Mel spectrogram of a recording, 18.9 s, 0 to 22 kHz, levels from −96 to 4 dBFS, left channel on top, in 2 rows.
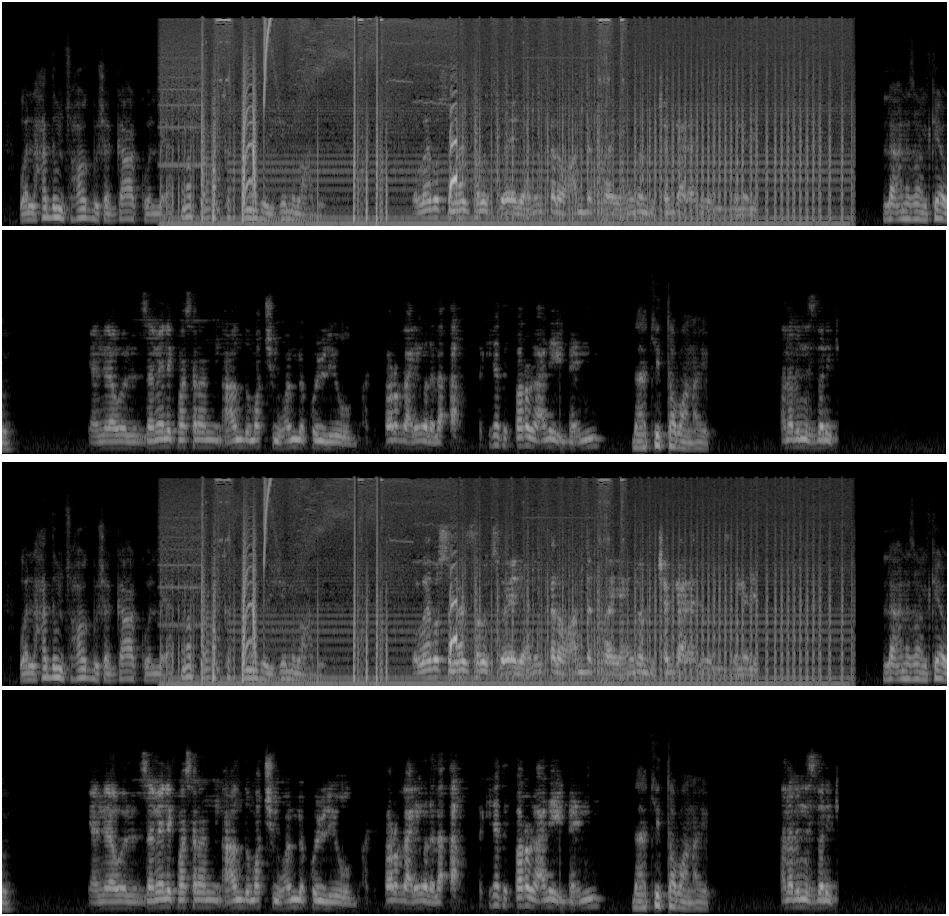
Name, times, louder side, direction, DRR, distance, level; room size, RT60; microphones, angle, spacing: voice 1, 0.2-3.3 8.8-9.6 15.0-15.2 15.8-16.5, equal, 5° right, 2.0 m, -44 dB
sound 1, 1.6-8.5, left 4 dB, 15° left, 1.3 m, -39 dB
voice 2, 4.1-7.6 10.3-13.0 13.3-14.1 14.3-15.5 17.2-17.8, right 2 dB, 60° right, 3.0 m, -41 dB
head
